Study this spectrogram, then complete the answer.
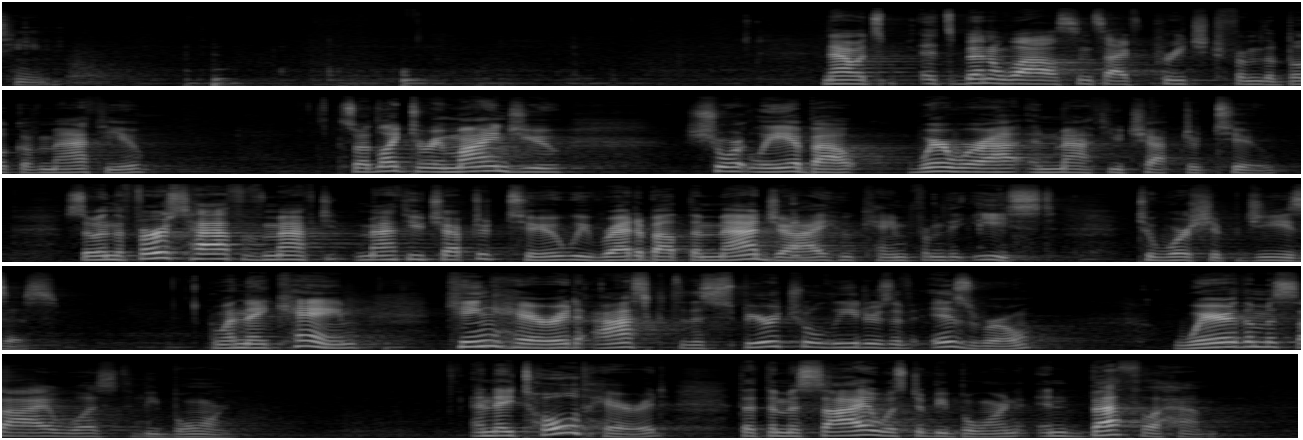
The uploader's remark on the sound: At First Baptist Church in Delphi, Indiana.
